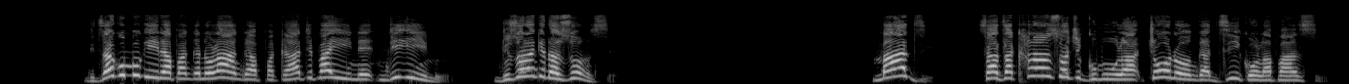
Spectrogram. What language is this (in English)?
Nyanja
